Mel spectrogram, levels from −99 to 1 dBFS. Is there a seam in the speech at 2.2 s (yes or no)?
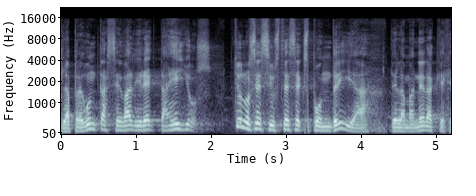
yes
